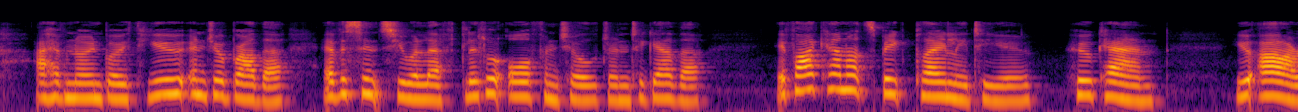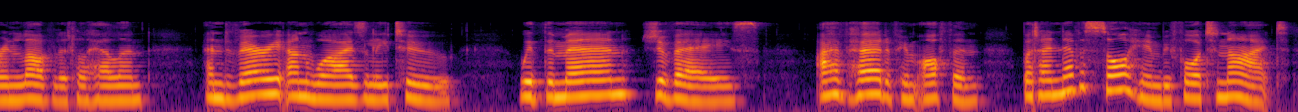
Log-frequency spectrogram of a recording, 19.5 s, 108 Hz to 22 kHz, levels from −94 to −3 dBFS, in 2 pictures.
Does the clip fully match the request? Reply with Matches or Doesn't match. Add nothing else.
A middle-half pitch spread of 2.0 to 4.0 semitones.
Matches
